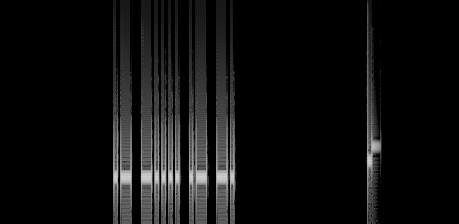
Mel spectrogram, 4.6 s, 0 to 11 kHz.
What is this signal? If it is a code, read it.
Morse code, heard as a keyed tone, about 34 wpm, 700 Hz. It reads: A6AN
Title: Common Cut Numbers - 4-Digit 35wpm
